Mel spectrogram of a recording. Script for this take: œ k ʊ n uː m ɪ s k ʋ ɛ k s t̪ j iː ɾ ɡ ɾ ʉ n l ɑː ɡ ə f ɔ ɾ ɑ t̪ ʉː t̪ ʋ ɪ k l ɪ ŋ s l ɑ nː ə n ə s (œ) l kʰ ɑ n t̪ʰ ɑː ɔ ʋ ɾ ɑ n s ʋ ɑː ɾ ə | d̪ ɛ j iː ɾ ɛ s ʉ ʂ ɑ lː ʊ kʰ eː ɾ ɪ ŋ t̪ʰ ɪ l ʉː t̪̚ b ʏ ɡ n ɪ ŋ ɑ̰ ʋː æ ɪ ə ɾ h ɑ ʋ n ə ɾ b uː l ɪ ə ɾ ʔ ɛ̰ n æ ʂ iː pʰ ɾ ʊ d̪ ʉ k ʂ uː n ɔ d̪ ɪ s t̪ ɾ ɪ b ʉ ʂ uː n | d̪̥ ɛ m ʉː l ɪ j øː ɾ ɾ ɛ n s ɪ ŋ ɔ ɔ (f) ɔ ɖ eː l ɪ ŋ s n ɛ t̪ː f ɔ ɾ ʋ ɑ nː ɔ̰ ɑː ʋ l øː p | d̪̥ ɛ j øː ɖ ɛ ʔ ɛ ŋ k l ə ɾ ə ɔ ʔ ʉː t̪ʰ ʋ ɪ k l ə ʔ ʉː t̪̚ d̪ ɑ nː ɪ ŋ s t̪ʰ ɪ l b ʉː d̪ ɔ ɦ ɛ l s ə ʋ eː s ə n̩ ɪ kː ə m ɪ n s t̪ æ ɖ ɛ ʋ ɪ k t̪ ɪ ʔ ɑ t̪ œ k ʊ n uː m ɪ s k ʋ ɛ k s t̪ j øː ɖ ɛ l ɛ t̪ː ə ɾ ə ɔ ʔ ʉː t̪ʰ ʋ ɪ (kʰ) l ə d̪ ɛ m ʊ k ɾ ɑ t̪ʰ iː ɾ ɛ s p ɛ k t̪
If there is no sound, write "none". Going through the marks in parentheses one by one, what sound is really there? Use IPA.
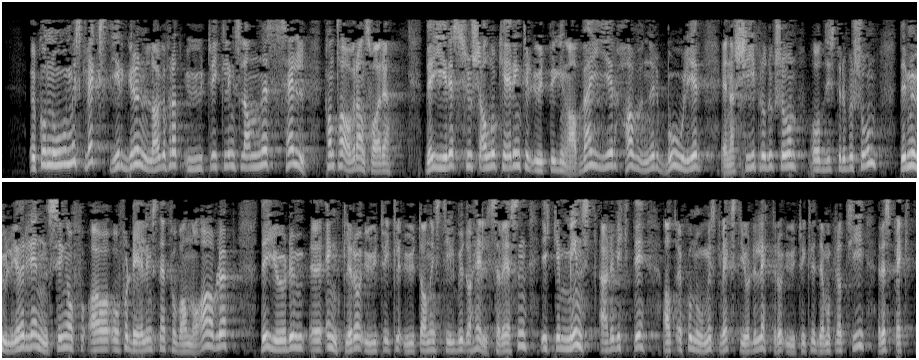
ɛ, f, k

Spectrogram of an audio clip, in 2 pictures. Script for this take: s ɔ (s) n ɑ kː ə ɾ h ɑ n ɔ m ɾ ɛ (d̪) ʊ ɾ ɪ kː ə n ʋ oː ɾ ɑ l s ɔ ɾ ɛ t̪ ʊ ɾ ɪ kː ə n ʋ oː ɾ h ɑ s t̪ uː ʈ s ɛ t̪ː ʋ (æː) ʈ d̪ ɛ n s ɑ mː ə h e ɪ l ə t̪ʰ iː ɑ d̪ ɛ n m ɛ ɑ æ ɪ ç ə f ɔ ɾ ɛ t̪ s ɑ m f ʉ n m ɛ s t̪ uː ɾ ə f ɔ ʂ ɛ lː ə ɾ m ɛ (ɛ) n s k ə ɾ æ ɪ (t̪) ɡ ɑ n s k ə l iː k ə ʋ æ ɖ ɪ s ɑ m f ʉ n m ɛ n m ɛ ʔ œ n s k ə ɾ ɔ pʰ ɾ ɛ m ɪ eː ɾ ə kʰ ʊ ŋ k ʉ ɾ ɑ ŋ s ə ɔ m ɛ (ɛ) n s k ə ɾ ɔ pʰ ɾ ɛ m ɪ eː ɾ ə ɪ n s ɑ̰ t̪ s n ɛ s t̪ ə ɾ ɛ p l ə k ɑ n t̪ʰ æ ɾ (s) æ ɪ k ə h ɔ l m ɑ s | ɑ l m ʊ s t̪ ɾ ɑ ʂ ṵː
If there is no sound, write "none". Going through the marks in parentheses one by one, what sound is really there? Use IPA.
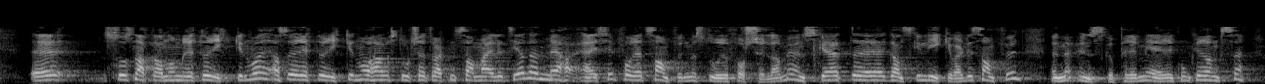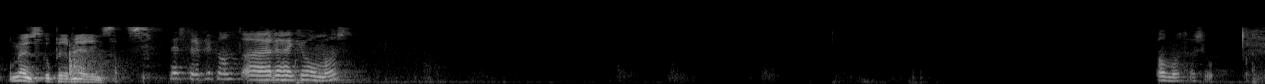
s, t̪, æ, œ, t̪, œ, h

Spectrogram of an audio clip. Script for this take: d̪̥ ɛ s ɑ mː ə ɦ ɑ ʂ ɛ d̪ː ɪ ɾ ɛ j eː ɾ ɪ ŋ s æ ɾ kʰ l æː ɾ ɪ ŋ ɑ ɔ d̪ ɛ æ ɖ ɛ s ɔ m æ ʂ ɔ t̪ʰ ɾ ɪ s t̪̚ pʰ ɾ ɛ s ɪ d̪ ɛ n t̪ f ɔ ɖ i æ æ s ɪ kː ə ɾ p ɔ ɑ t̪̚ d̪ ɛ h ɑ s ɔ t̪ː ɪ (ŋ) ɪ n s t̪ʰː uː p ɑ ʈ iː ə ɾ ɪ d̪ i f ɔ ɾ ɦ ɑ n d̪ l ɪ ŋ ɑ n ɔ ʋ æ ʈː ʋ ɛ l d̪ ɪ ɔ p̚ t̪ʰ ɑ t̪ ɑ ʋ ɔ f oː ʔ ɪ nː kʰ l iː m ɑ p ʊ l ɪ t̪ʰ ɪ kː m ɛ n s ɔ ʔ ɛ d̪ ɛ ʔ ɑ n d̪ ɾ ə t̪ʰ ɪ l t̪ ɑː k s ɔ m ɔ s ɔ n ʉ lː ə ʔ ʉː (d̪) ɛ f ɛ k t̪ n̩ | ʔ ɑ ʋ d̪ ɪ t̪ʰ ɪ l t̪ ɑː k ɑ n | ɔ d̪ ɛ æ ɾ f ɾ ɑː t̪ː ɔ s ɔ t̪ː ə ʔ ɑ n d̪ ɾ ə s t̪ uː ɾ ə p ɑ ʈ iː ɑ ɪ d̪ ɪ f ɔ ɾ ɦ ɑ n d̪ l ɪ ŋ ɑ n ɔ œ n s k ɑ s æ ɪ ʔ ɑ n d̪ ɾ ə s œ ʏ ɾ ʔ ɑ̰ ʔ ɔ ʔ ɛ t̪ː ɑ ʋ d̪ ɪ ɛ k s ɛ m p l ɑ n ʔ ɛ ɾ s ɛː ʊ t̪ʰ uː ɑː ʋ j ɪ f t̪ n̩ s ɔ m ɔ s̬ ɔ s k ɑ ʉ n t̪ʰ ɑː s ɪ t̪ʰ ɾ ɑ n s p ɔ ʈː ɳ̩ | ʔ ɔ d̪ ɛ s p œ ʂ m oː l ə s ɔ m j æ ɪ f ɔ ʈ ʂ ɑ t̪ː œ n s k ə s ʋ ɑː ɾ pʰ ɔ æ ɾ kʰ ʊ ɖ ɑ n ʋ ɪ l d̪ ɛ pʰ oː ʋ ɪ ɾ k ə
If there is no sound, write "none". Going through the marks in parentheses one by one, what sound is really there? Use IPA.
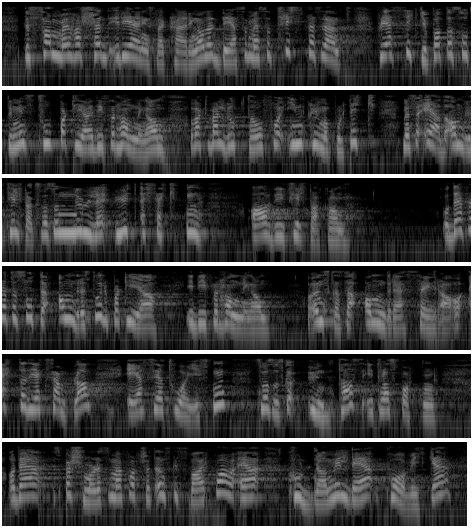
m, t̪

